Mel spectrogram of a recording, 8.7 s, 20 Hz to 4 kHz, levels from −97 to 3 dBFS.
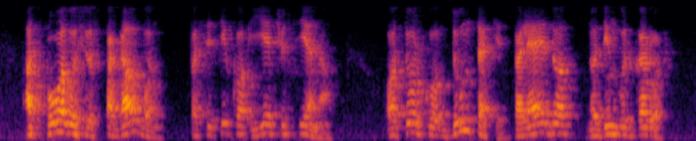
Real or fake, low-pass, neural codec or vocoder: real; 3.6 kHz; none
